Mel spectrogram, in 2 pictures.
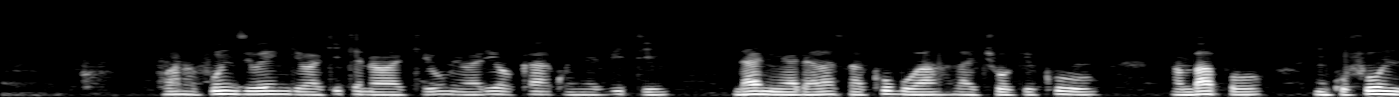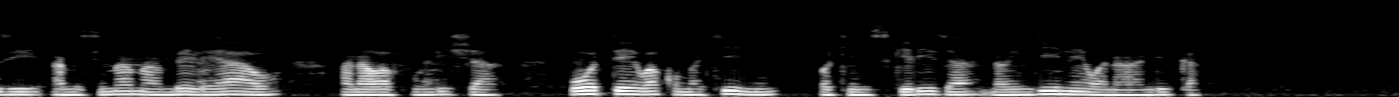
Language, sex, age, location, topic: Swahili, male, 25-35, Dar es Salaam, education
